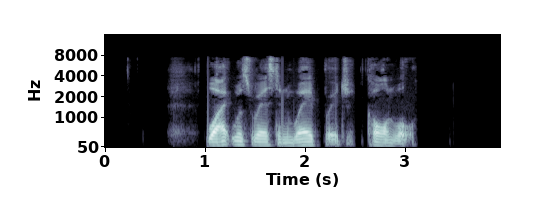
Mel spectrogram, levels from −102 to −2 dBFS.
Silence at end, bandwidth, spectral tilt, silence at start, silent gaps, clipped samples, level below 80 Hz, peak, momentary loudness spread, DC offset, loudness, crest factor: 0.9 s; 7.8 kHz; -5.5 dB/octave; 1 s; 2.50-2.55 s; under 0.1%; -54 dBFS; 0 dBFS; 11 LU; under 0.1%; -21 LUFS; 22 dB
